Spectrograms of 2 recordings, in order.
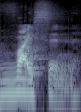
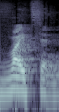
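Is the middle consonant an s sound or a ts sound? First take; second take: s; ts. First: The middle consonant is an s sound. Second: The middle consonant is a ts sound. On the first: The speaker calls it wrong. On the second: The speaker calls it right. "Z's in German make kind of a T S sound"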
